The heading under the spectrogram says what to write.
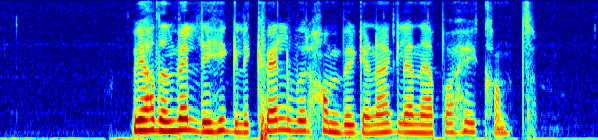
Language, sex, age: Norwegian, female, 23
